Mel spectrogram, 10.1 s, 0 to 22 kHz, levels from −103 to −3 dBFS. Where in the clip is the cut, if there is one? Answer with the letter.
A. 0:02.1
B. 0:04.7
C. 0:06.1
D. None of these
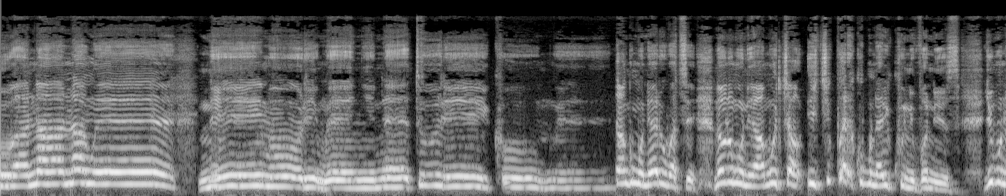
C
